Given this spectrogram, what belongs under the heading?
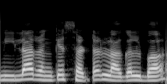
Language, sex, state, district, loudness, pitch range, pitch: Bhojpuri, female, Uttar Pradesh, Ghazipur, -14 LUFS, 190-220 Hz, 205 Hz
